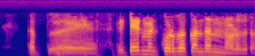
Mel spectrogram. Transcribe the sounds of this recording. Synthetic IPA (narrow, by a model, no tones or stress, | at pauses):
t̪ɐpː | ɾiʈɐjɐɾmeɳʈ̚kɔɽbeːkuɐnt̪ɐnɐnnoːɽd̪ɾṵ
